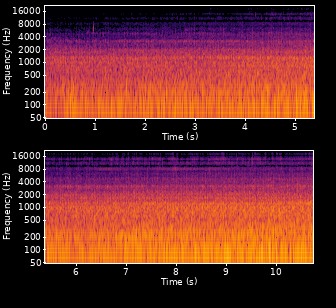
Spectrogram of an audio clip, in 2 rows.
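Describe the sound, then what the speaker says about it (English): A Peterbilt 377 manure spreader truck engine runs smoothly and steadily outdoors at a sale site. The deep, continuous diesel rumble stays even throughout and grows slightly louder toward the end, with no talking. "Good smooth running truck."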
